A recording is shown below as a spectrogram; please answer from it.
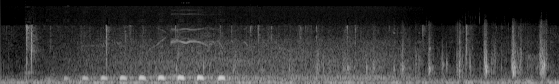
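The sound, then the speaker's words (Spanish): A horse at a long trot approaching a ranch, heard as a quick, even run of hollow hoofbeats for a couple of seconds over low background noise. The hoofbeats fade into scattered faint clicks. “Evaristo Pellejero retornaba a su rancho al trote largo”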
